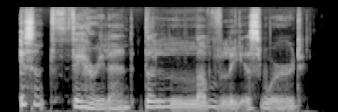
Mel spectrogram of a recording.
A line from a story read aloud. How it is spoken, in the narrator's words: said Emily, dreamily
